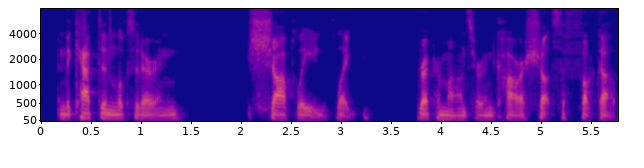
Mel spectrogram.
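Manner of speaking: ordinary talk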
